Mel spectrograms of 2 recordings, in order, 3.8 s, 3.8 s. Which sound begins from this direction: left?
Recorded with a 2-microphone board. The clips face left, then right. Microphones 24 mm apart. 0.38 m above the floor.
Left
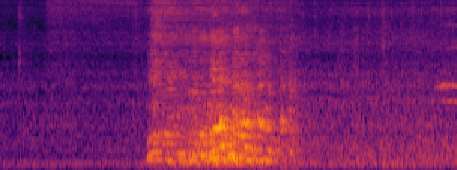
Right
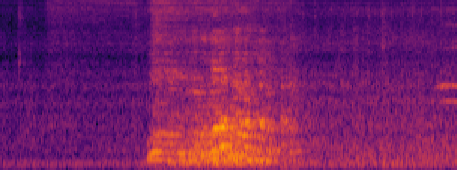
Laughter, at 1.2 s.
